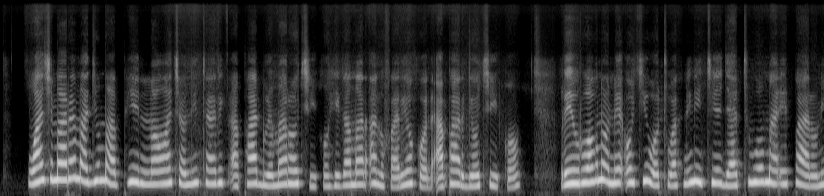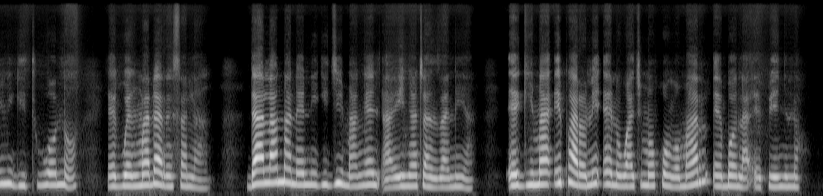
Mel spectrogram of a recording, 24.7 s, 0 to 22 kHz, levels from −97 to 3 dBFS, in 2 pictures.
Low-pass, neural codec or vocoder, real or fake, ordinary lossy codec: 19.8 kHz; autoencoder, 48 kHz, 32 numbers a frame, DAC-VAE, trained on Japanese speech; fake; none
